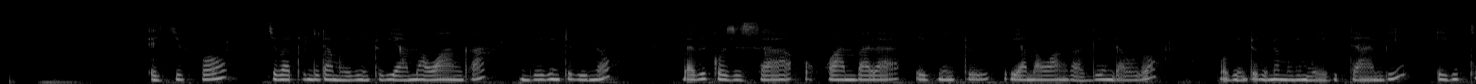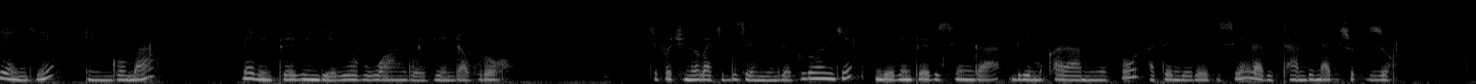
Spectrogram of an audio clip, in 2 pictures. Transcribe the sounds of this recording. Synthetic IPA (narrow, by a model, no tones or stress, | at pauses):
e̞cifo̞ | ce̞βatuːndiɾamwe̞ːβiːntuβjaːmawaːŋɡa | ŋɡe̞ːβiːntuβino̞ | βa̰βiko̞ze̞sao̞kwaːmbalaeβiːntue̞βjaːmawaːŋɡaːɡe̞ːndawulo̞ | mṵβiːntuβino̞mulimue̞βitaːmbi | e̞βite̞ːɲɟi | e̞ŋɡo̞ma | ne̞ːβiːntue̞βiːndie̞βjo̞ːβuwaːŋɡoe̞βje̞ːndawulo̞ | cifo̞cino̞βacidizajninze̞βuluːɲɟiŋɡe̞ːβiːntue̞βisiːŋɡaβiɾimukalaːmiːfuate̞ŋɡe̞ɾe̞ːβisḭːŋɡaβitʰaːmbina̰βisuβizo̞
